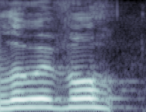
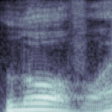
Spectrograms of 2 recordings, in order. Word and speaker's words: Louisville: Let's go to Louisville. How should I pronounce that? – Louisville, that's what I thought.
